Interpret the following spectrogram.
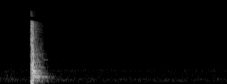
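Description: A 24-gram, 90% tungsten dart striking a dartboard: a single sharp hit about a third of a second in.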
